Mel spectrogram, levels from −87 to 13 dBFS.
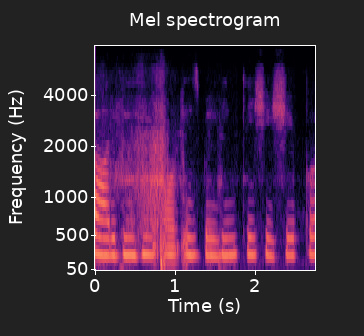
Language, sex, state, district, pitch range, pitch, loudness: Hindi, female, Punjab, Fazilka, 230-240 Hz, 230 Hz, -20 LUFS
